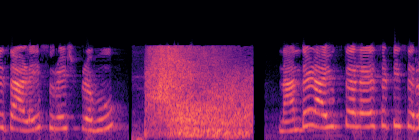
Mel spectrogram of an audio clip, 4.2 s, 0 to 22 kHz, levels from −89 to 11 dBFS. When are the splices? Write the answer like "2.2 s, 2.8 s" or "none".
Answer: none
